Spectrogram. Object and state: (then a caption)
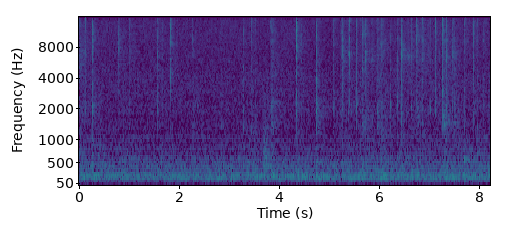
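Laptop plastic keyboard. Fingertips with purple nails type fast and hard on the black plastic keys of a silver laptop keyboard. Quick, bright clicks and taps land over a steady low hum.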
